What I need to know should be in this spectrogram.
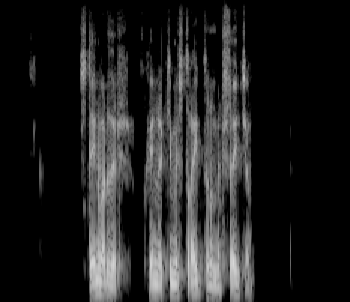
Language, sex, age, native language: Icelandic, male, 20-29, Icelandic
